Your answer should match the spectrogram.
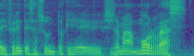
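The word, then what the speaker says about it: Maurras: gusta citar para diferentes asuntos que se llamaba morrás maurrás se escribe carlos mauro morrás en un libro que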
